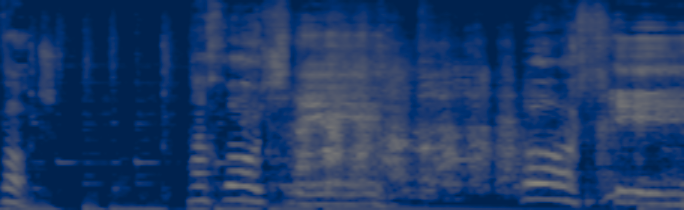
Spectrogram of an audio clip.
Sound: laughs

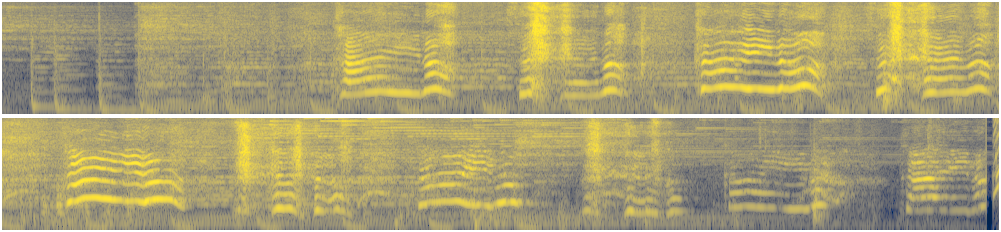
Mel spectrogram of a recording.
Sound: chanting

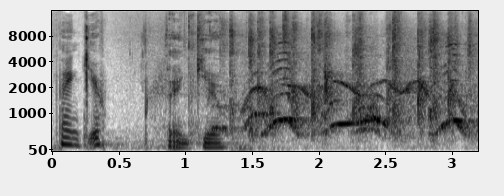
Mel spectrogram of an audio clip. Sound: applause

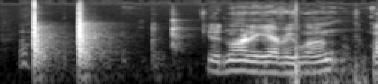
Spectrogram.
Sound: gavel banging

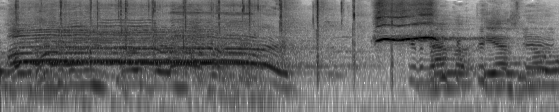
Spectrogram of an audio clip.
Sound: clapping

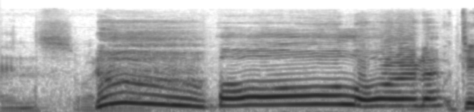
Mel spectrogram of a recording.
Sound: gasps

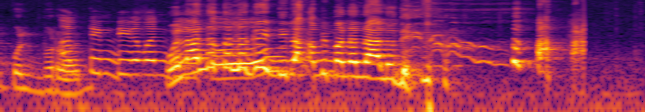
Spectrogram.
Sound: laughs

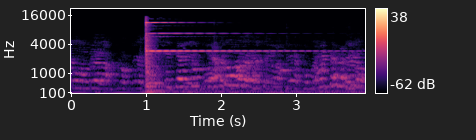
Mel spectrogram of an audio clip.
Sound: kitchen timer dings in Spanish

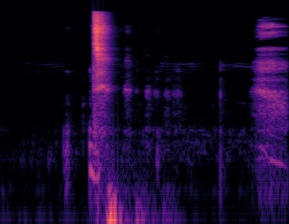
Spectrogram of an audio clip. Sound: chuckles

